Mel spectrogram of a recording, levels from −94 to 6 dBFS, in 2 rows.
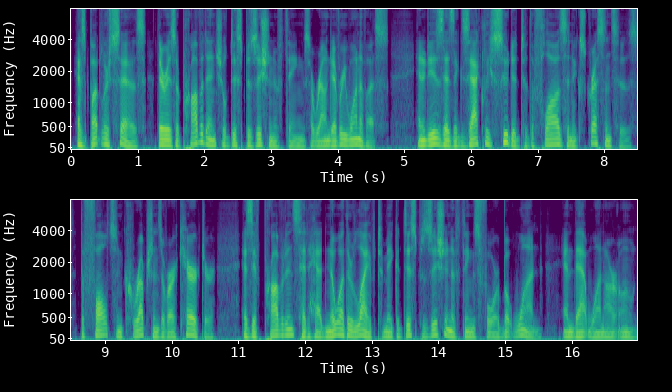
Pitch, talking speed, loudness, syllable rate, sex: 100 Hz, 195 wpm, -20 LUFS, 5.6 syllables/s, male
